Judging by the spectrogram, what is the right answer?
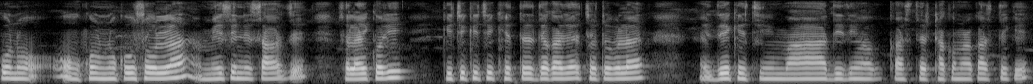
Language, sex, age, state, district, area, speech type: Bengali, female, 60+, West Bengal, Darjeeling, rural, spontaneous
